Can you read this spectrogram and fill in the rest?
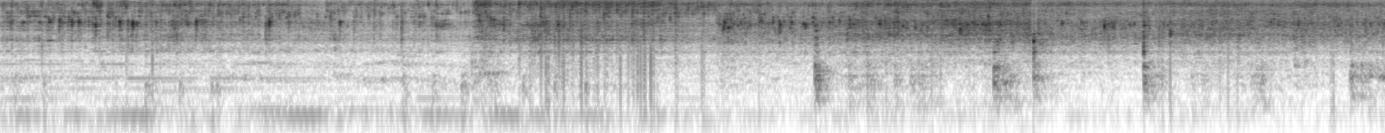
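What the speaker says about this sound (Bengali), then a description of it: "সরিষার তেল গরম হয়ে গেছে, এবারে আমি" Pointed gourd frying in hot mustard oil in a kadai, a steady loud sizzle that swells after the first few seconds and holds, with occasional stirring clinks and scrapes.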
